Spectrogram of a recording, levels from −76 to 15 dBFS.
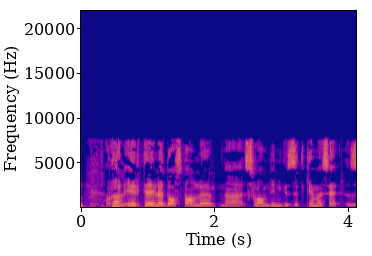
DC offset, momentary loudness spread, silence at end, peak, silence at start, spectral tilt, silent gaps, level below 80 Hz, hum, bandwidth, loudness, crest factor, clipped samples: under 0.1%; 10 LU; 0 s; -2 dBFS; 0 s; -2.5 dB/octave; none; -50 dBFS; none; 8 kHz; -19 LUFS; 18 dB; under 0.1%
